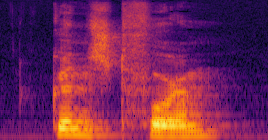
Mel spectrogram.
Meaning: 1. form of art, art form 2. artificial form
- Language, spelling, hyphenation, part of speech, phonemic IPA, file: Dutch, kunstvorm, kunst‧vorm, noun, /ˈkʏnst.fɔrm/, Nl-kunstvorm.ogg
